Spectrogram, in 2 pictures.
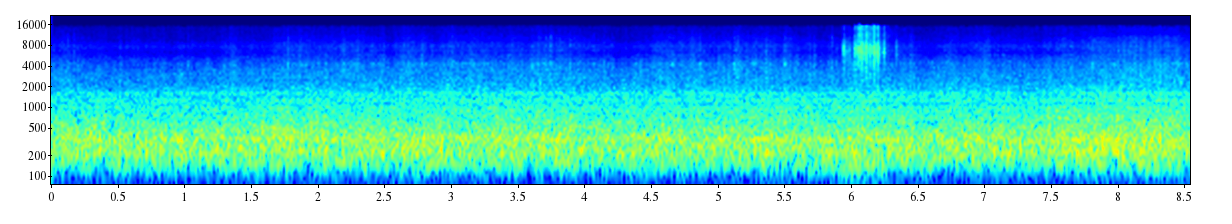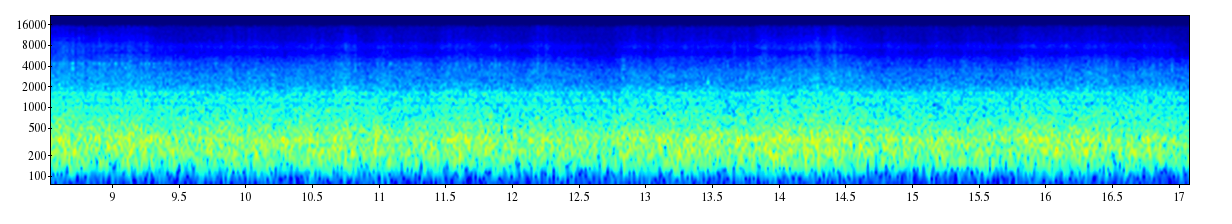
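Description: A car's engine hums steadily and its tyres roll on smooth asphalt from inside the car.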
